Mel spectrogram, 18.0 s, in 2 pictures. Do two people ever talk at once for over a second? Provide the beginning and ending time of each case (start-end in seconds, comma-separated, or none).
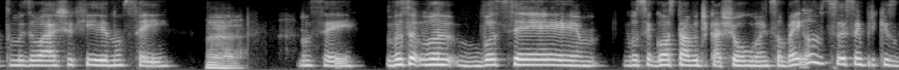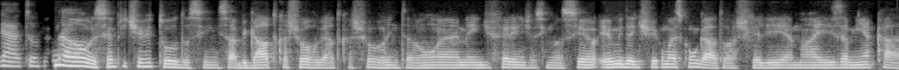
none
